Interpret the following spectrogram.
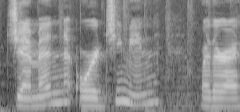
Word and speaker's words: Jimin: go back and forth between Jimin and Jimin, because Jimin is actually more the proper Korean pronunciation, even though I'm probably still not quite saying it right, than Jimin. Jimin is definitely the Americanized, Romanized, bastardized version of his name.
